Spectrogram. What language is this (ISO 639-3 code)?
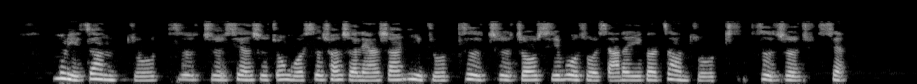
zho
